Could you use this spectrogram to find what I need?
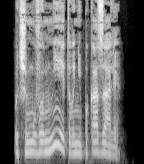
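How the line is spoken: Growled. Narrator (Russian): зарычал он

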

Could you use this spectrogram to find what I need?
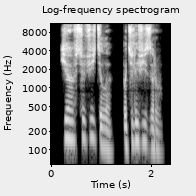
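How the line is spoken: Quiet. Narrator (Russian): тихо сказала Даша

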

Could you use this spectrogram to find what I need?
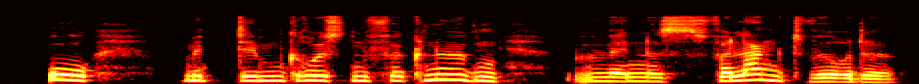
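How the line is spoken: Stammering. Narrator (German): stammelte sie

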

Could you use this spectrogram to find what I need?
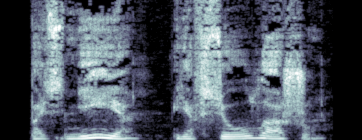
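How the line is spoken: Whisper. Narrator (Russian): прошептала она Мэри

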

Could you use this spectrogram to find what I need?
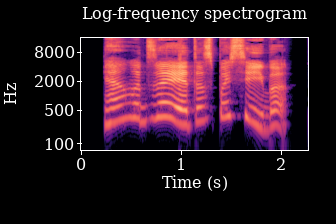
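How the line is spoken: Laughing. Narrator (Russian): рассмеялся Денис

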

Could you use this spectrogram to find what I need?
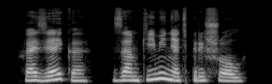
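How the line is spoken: Plain. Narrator (Russian): говорит пришедший

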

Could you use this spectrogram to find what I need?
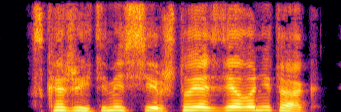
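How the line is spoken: Almost pleading. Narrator (Russian): чуть не взмолилась ведьма

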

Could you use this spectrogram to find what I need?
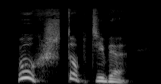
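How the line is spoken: Near outcry. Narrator (Russian): чуть не вскрикнула Устинья

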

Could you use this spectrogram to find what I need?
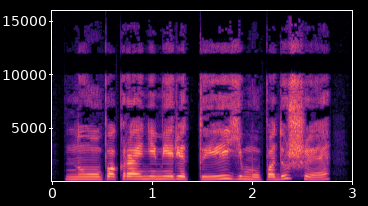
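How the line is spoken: Sigh. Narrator (Russian): вздохнул Антифон

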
